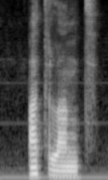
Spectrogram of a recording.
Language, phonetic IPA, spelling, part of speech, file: Polish, [ˈatlãnt], atlant, noun, Pl-atlant.ogg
